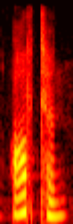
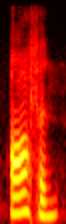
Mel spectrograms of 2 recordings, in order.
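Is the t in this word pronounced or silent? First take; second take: pronounced; silent. First: The t sound is pronounced. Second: The t sound is silent. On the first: "如果发音的话就是念成often" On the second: "不发音的话就是念成often"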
